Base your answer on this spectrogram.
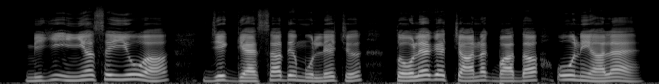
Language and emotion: Dogri, fearful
